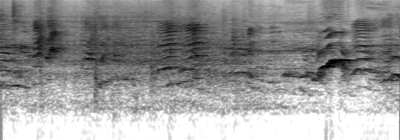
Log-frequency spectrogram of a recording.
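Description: Young children's voices as they play: high-pitched chatter and cries, with a louder, rising cry about five seconds in.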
